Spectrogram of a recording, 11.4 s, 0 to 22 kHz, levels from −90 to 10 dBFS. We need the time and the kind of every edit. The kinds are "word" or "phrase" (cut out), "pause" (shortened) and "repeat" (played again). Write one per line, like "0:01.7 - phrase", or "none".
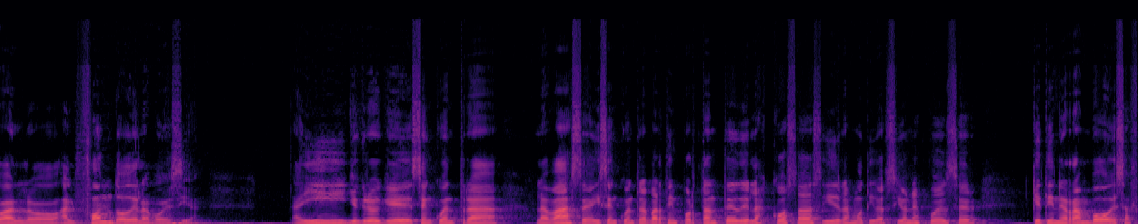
none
